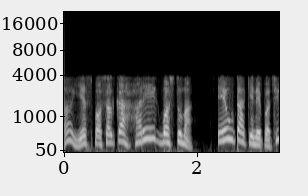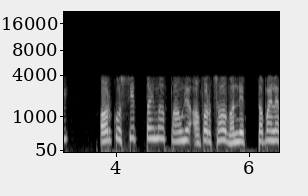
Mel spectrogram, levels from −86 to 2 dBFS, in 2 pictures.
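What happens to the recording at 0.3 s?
At 0.3 s the speech is under the Bluetooth CVSD headset codec, which runs through the whole clip. Each sample is coded as a single up-or-down step of adaptive size, which fits a 64 kbps link. Everything above 3.8 kHz is gone, and the damage is plainly audible as granular hiss and gritty distortion.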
